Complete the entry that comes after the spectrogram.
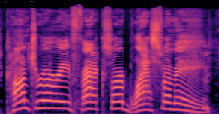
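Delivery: high, drawn-out pretend yell; mock yell. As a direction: imitate a girl yelling it, slow and high without real volume. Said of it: "and then she yells".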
